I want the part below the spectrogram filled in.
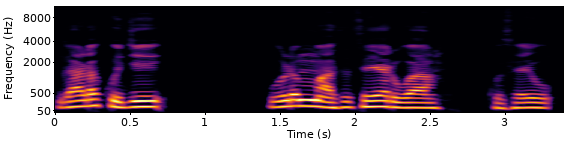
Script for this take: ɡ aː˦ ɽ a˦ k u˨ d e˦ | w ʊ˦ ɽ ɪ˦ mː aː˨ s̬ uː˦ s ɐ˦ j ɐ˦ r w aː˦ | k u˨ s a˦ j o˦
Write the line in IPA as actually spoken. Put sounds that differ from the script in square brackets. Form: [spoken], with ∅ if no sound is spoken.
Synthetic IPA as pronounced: ɡ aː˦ ɽ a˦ k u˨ [d͡ʒ] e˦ | w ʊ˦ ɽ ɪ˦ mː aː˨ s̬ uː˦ s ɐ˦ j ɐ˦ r w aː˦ | k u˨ s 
